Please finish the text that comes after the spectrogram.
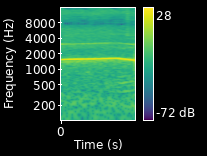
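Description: An ambulance siren sounds on a city street near a train station, a loud, steady high-pitched wail held for under a second.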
